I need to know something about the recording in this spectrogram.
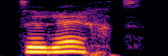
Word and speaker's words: terecht: terecht. Means up or in the end. In this context, pronounced Terecht. the Het is lightly pronounced and the ch. sound is a guttural sound.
